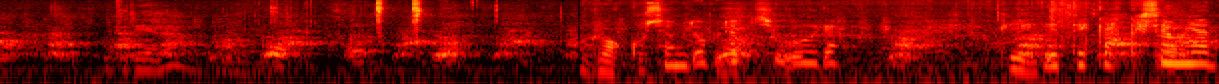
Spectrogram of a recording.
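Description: A husky-type dog whining in short calls that bend up and down in pitch; they are soft at first and come more often in the second half.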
